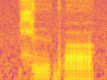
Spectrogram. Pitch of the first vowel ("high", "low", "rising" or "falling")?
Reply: falling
